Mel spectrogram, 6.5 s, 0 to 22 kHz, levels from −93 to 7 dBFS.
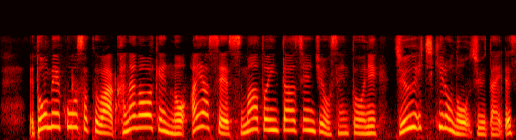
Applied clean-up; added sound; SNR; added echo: neural mask model Resemble Enhance denoiser.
